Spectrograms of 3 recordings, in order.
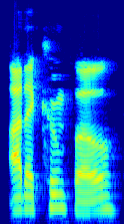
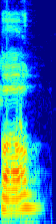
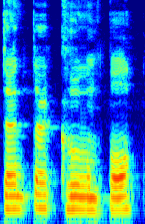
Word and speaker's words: Antetokounmpo: So we're starting with MVP, and our wheel decided to nominate James Harden, Giannis Adetokounmpo, if I can pronounce that correctly. Antetokounmpo, Yeah. Antetokounmpo.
